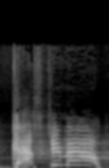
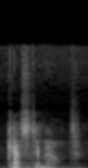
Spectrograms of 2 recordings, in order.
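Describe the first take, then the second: First: High, loud rebuke; commanding shout. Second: Hushed, breathless rebuke; whispered command. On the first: Preacher repeating the rebuke, commanding shout. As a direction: bark the command at the devil. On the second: Preacher echoing the rebuke to the congregation, whispered. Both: Acted.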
